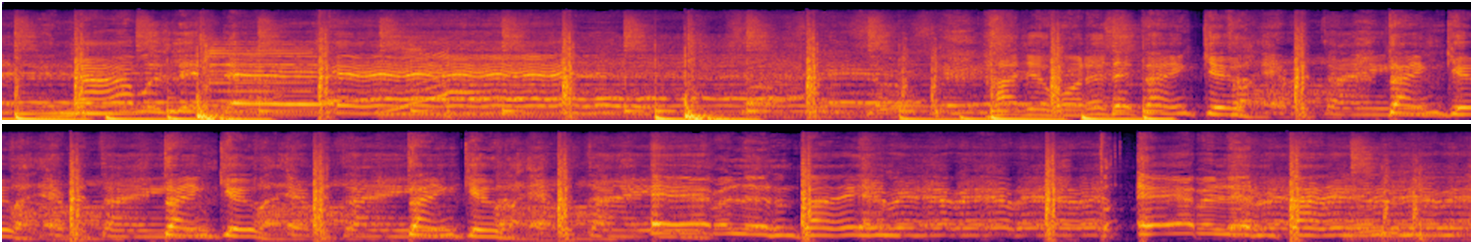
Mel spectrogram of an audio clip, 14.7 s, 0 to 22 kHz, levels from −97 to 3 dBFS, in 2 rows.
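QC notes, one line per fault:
Nothing to flag here, the audio sounds just as it should all the way along.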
